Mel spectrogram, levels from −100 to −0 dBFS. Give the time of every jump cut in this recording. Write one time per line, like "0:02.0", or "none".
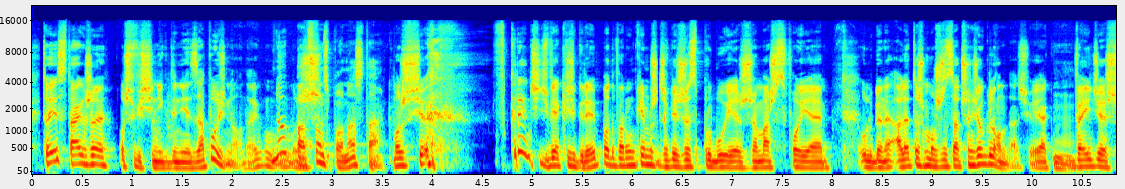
0:06.2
